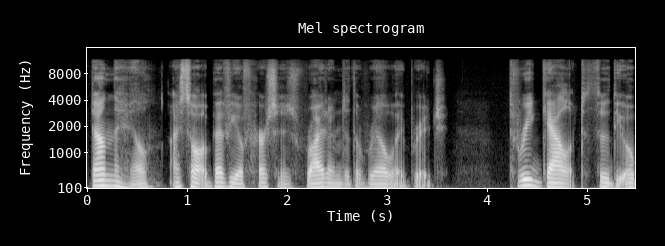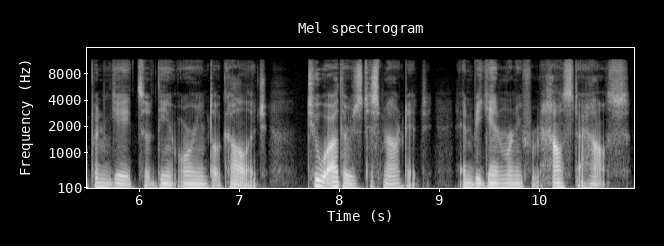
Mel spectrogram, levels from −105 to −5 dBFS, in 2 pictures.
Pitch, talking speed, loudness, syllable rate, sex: 110 Hz, 185 wpm, -23 LUFS, 5.7 syllables/s, male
